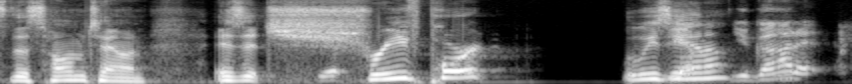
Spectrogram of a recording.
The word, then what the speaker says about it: Shreveport: So tell me, I'm going to mispronounce this hometown. Is it Shreveport, Louisiana?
